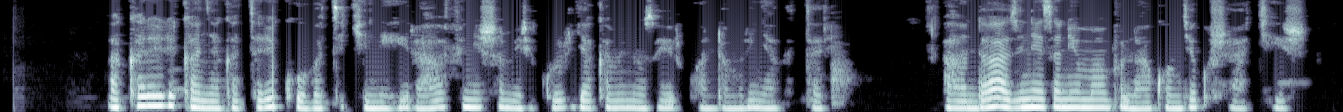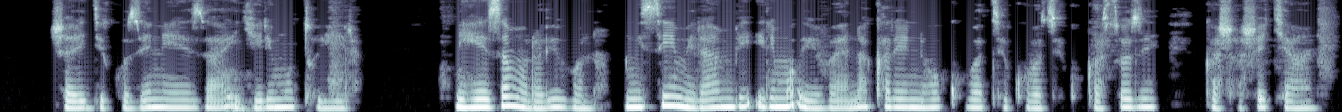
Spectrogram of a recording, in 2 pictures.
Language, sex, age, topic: Kinyarwanda, female, 18-24, education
